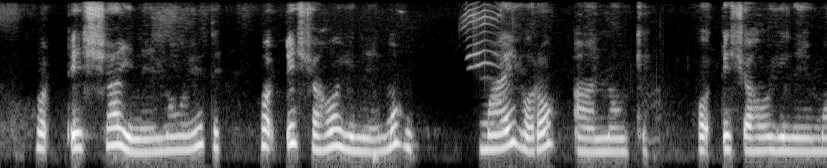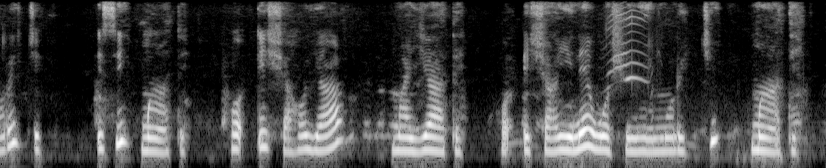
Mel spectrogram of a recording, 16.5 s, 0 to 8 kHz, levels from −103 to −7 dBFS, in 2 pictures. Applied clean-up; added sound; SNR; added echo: neural mask model Resemble Enhance denoiser.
